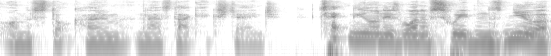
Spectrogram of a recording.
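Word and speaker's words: Teqnion: Sweden to look at a programmatic acquirer called Techneon. That's spelled TE Q N I O N and its ticker is TE Q on the Stockholm NASDAQ exchange. Technon is one of Sweden's newer programmatic acquirers founded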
